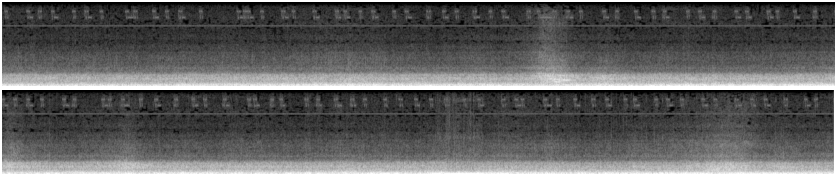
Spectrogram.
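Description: A car drives along a road with a steady low rumble of tyres and engine.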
